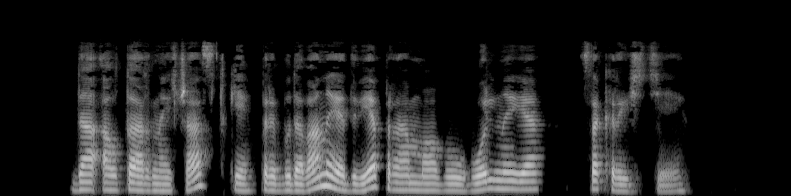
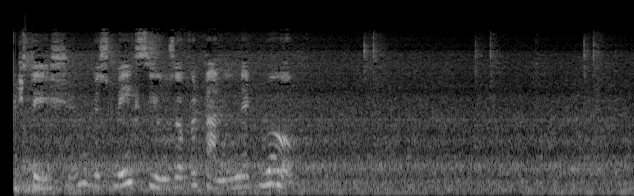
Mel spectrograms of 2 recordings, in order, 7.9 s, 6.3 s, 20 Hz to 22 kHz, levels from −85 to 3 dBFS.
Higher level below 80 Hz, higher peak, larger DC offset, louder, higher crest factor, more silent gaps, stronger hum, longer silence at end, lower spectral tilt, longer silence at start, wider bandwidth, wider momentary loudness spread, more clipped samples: about the same, -72 dBFS vs -68 dBFS; first, -6 dBFS vs -12 dBFS; neither; first, -23 LUFS vs -29 LUFS; about the same, 18 dB vs 20 dB; first, 5.72-5.78 s vs none; neither; first, 1.05 s vs 0 s; first, -5 dB/octave vs -3 dB/octave; first, 0.7 s vs 0.15 s; second, 9.4 kHz vs 12.5 kHz; second, 12 LU vs 17 LU; neither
